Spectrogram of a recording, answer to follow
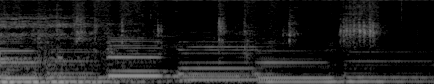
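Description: A sung note held with vibrato fades out about half a second in, then an acoustic guitar plays a slow line of single plucked notes as an instrumental passage between sung lines.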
